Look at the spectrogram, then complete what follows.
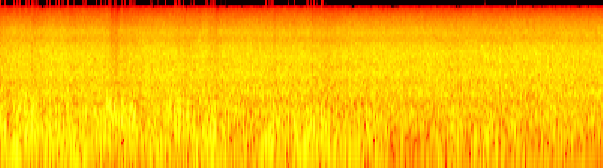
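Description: Whitewater mountain river rushing over boulders, a loud steady roar of water, with wind buffeting the microphone.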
